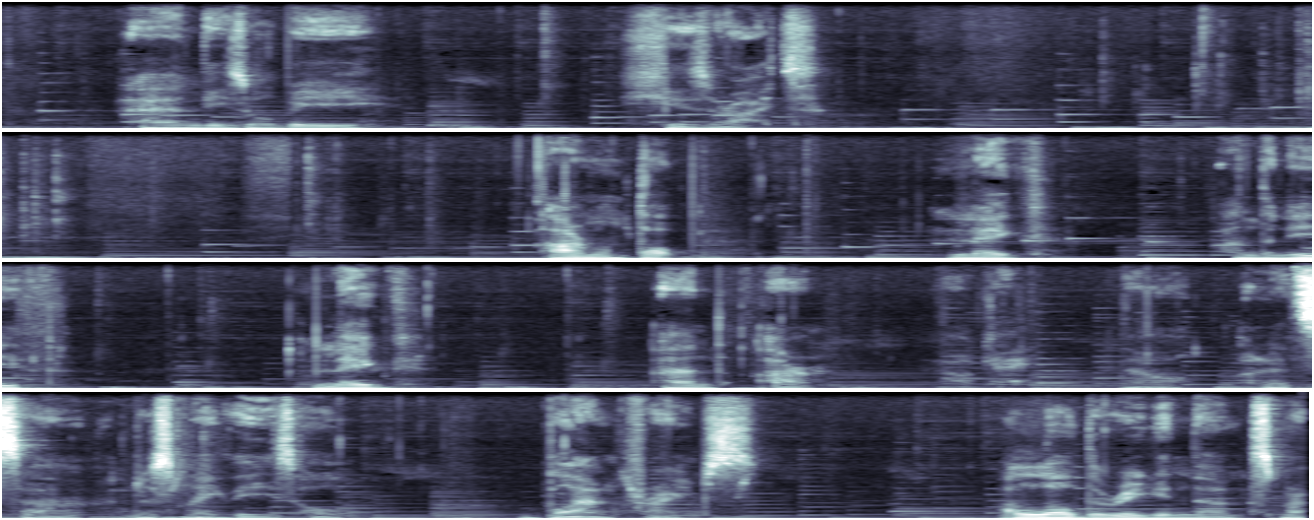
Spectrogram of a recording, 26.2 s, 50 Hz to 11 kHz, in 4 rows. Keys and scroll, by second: 5.5-7.3 typing, 20.6 alt+z.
